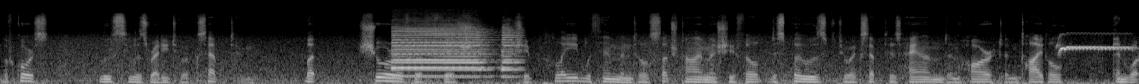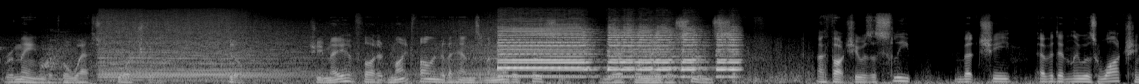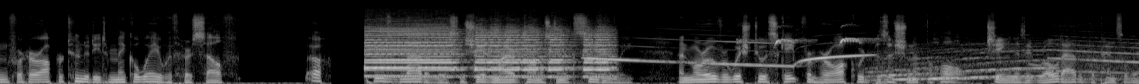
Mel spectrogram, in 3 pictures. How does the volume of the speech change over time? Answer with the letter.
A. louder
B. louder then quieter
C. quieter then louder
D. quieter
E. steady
E.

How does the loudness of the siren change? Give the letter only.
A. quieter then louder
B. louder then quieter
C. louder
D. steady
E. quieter
B.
